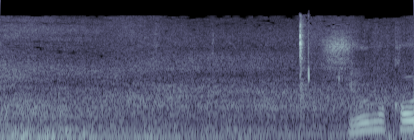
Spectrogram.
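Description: A van drives past on the road.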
